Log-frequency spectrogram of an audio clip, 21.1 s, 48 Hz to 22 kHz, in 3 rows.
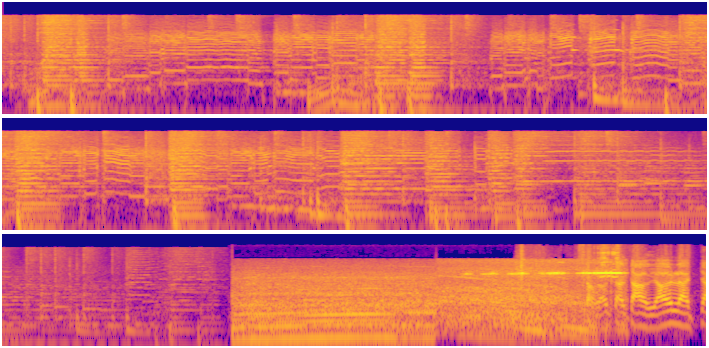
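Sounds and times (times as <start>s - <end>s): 
music: 0.0s - 16.4s
loud close engine and road noise: 0.0s - 20.5s
vehicle braking hard: 18.6s - 20.4s
speech: 20.5s - 21.1s.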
